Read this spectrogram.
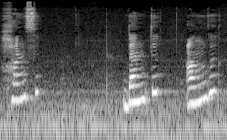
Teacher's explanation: अनुस्वार का प्रयोग तब करना चाहिए जब उच्चारण में न वर्ण स्पष्ट सुनाई दे तथा उच्चारण करते समय ध्वनि केवल नाक से निकलती है। इसमें उच्चारण करते समय ध्वनि केवल नाक से निकलती है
